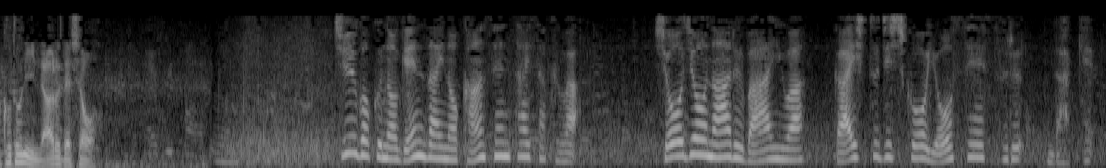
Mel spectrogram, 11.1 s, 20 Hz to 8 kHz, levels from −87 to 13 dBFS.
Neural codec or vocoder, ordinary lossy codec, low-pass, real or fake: none; MP3, 24 kbps; 7.2 kHz; real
